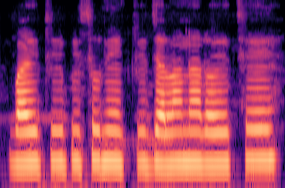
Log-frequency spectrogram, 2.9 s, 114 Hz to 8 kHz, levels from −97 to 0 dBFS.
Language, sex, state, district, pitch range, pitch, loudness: Bengali, female, West Bengal, Cooch Behar, 200-210 Hz, 205 Hz, -18 LUFS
